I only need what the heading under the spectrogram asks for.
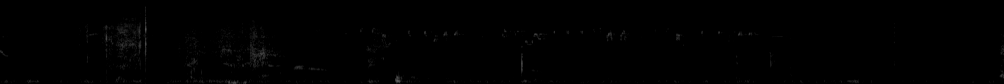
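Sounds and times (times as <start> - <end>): faint bird chirping: 0.0 - 10.0.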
